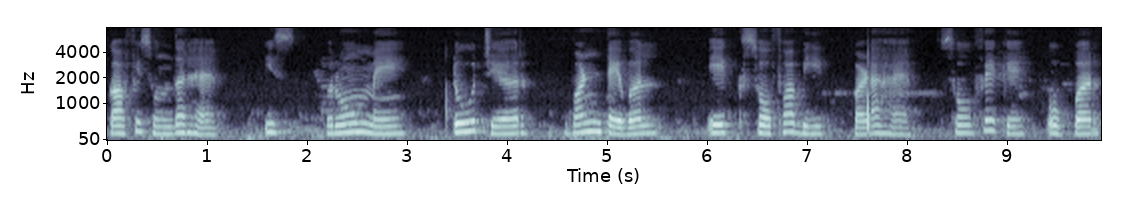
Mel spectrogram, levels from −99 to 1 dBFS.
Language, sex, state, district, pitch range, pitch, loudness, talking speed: Hindi, female, Punjab, Fazilka, 190-225 Hz, 205 Hz, -21 LUFS, 110 wpm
